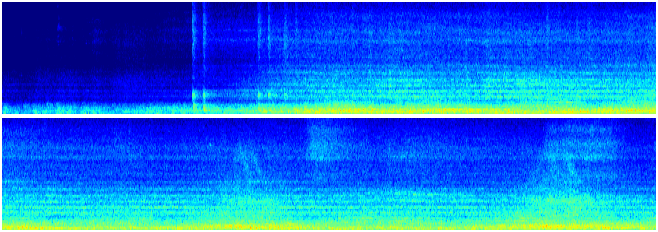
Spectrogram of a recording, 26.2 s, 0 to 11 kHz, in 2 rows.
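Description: Electric train rail noise. A container freight train rolls past faintly at first, with a single knock about 4 s in. Then a Class 390 Pendolino electric multiple unit comes alongside and grows loud, with a steady electric whine over rumbling wheel and rail noise as it slows into the station.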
